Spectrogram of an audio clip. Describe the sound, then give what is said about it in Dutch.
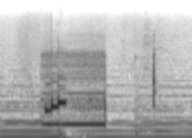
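Telephone dialing tones as a number is entered to call a neighbour: a loud, steady burst of tones lasting under a second, then a single short, fainter beep, with no talk. “Ik ga even een van de buren bellen”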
